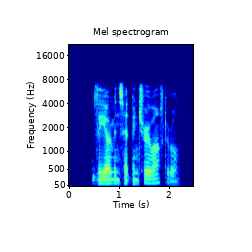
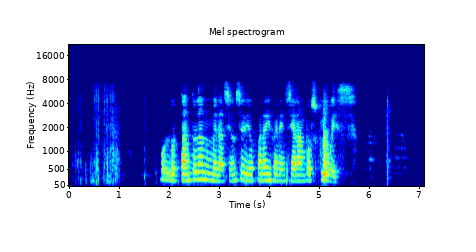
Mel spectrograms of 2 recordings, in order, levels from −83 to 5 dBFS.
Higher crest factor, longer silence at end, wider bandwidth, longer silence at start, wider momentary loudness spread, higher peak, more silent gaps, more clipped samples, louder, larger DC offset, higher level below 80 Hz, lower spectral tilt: about the same, 22 dB vs 22 dB; second, 0.3 s vs 0.7 s; about the same, 8 kHz vs 8 kHz; about the same, 0.45 s vs 0.55 s; second, 14 LU vs 21 LU; second, -14 dBFS vs -8 dBFS; neither; neither; second, -33 LUFS vs -28 LUFS; neither; about the same, -78 dBFS vs -74 dBFS; second, -2 dB/octave vs -4.5 dB/octave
